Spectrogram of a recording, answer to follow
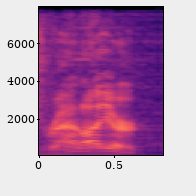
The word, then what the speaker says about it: Draenei: Also, it's spelled D-R-A-E-N-E-I. Draenei.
